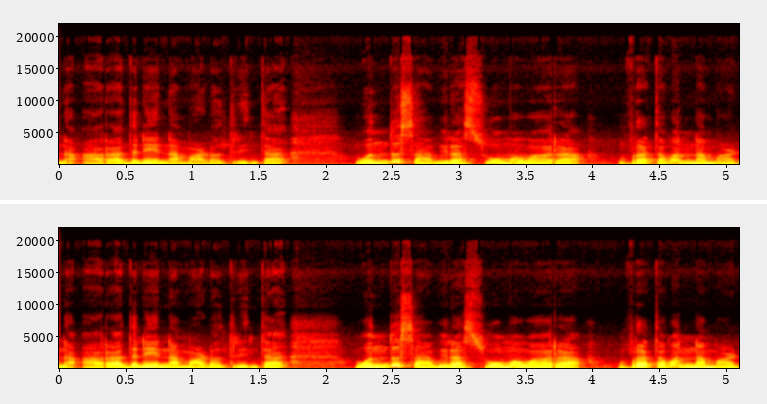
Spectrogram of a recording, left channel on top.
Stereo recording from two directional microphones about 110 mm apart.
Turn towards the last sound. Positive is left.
turn(degrees=-10)  # may be behind; listen again after turning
